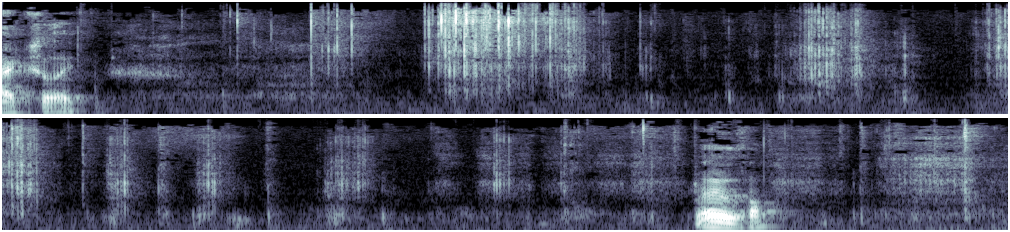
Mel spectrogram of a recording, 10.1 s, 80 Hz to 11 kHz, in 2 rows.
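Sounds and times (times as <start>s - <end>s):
chewing crunches: 1.2s - 8.5s
crunching bite into pastry: 1.5s - 7.6s.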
